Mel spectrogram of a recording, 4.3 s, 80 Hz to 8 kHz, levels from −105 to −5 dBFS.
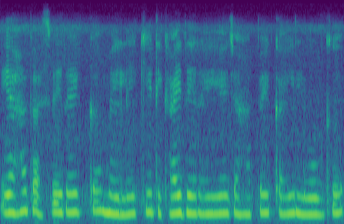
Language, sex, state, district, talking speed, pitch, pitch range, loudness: Hindi, female, Bihar, East Champaran, 195 wpm, 230 Hz, 220-235 Hz, -30 LUFS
